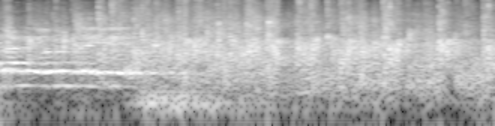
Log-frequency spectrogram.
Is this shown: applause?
yes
